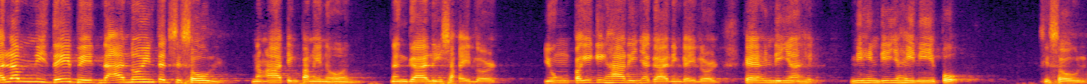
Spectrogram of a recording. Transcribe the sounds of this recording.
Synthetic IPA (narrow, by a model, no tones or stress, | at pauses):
ʔɐlamnɪd̪ejbɪd̪̚nɐʔɐno̞jnt̪ɛd̪̚sɪsowlnɐŋʔaːt̪ɪŋpɐŋɪnoʔo̞nːɐŋɡaːlɪŋʃakɐjloɹd̪̚ | jʊŋpɐɡiːɡɪŋɦaːɾɪʔɲaɡaːlɪŋkɐjloɹd̪̚kɐjahɪnd̪iɲɐ | nihɪnd̪iːɲɐhɪniːpoʔ | sɪsowl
